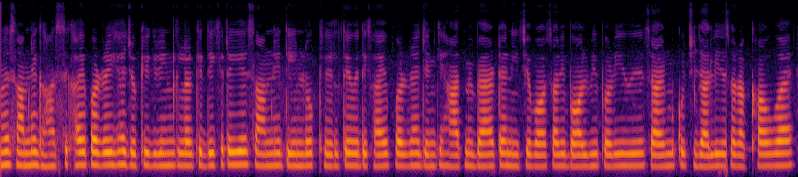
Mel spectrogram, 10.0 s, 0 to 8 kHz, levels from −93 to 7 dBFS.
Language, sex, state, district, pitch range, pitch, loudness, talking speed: Hindi, female, Uttar Pradesh, Deoria, 195-210 Hz, 200 Hz, -22 LUFS, 260 wpm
